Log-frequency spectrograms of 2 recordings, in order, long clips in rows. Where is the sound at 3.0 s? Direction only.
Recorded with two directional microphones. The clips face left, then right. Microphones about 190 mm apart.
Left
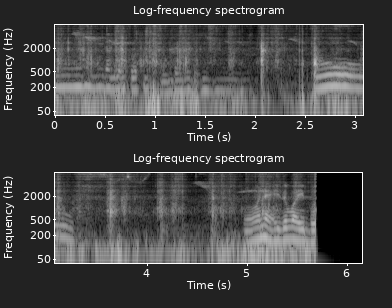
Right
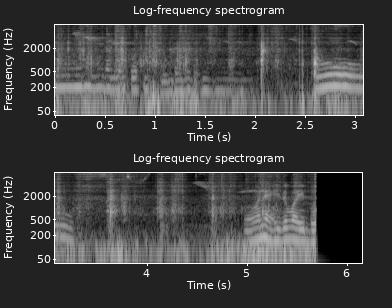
15° left (ahead or behind).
